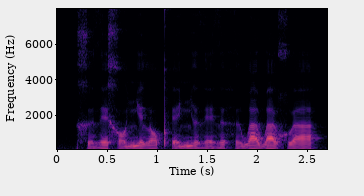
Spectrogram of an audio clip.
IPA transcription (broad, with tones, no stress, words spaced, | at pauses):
xə˩˧ðɛ˦xɔ˩˧ ɲɛ˦lɔ˥˩ pʼɛ˩˧ɲə˥˩ðɛ˩˧ ðə˦hə˩˧ wa˥˩wa˥˩χʷa˦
